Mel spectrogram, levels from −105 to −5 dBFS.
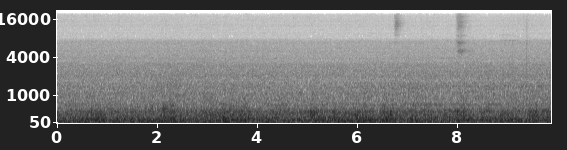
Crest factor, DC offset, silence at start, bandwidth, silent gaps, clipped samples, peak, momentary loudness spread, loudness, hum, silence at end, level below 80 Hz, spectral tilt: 14 dB; under 0.1%; 0 s; 19.5 kHz; none; under 0.1%; -12 dBFS; 3 LU; -26 LUFS; none; 0 s; -32 dBFS; -8 dB/octave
